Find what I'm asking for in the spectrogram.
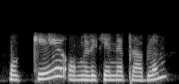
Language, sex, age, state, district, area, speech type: Tamil, female, 18-30, Tamil Nadu, Mayiladuthurai, rural, conversation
